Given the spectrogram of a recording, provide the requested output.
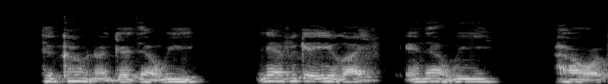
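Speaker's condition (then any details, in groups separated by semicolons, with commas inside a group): Cerebral palsy; types about 10 words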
